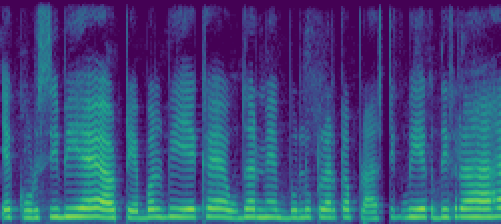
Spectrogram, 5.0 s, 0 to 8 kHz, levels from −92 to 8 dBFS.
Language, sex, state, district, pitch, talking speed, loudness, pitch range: Hindi, female, Jharkhand, Palamu, 275 Hz, 240 wpm, -17 LUFS, 270-285 Hz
